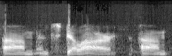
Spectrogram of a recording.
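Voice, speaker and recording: A man's voice: on the low side, little pitch movement, slow pace, clear, resonant tone. Older man telling stories over a phone line. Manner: rambling anecdotal storytelling with many fillers. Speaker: interview guest, former ballplayer and author. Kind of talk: storytelling in a podcast interview.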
